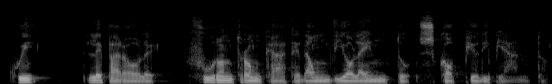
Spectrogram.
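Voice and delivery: ordinary delivery, nothing marked

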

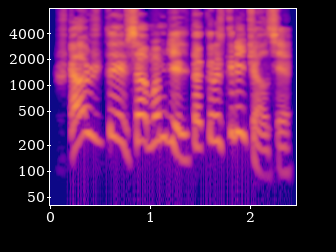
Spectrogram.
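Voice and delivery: high, put-on stranger's voice; same disguised voice. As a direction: keep up the squeaky disguise, indignant. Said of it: "произнёс он тем же голосом".

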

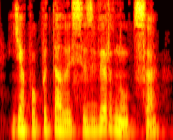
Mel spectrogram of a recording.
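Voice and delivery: ordinary delivery

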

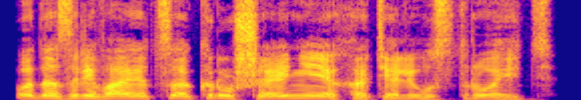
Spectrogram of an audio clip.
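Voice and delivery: eager-to-please informant; obsequious. A narrator's reading. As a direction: fawn a little to a superior. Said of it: "угодливо заговорил".

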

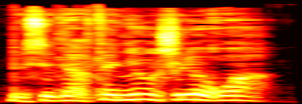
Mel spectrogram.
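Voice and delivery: high-pitched announcing call; usher's shout. A narrator's reading. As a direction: summon him across the antechamber. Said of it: "cria un huissier".

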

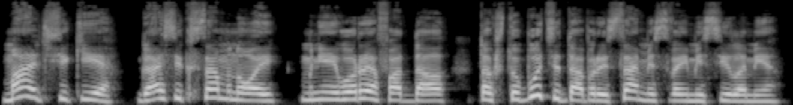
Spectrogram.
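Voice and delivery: ordinary delivery

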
